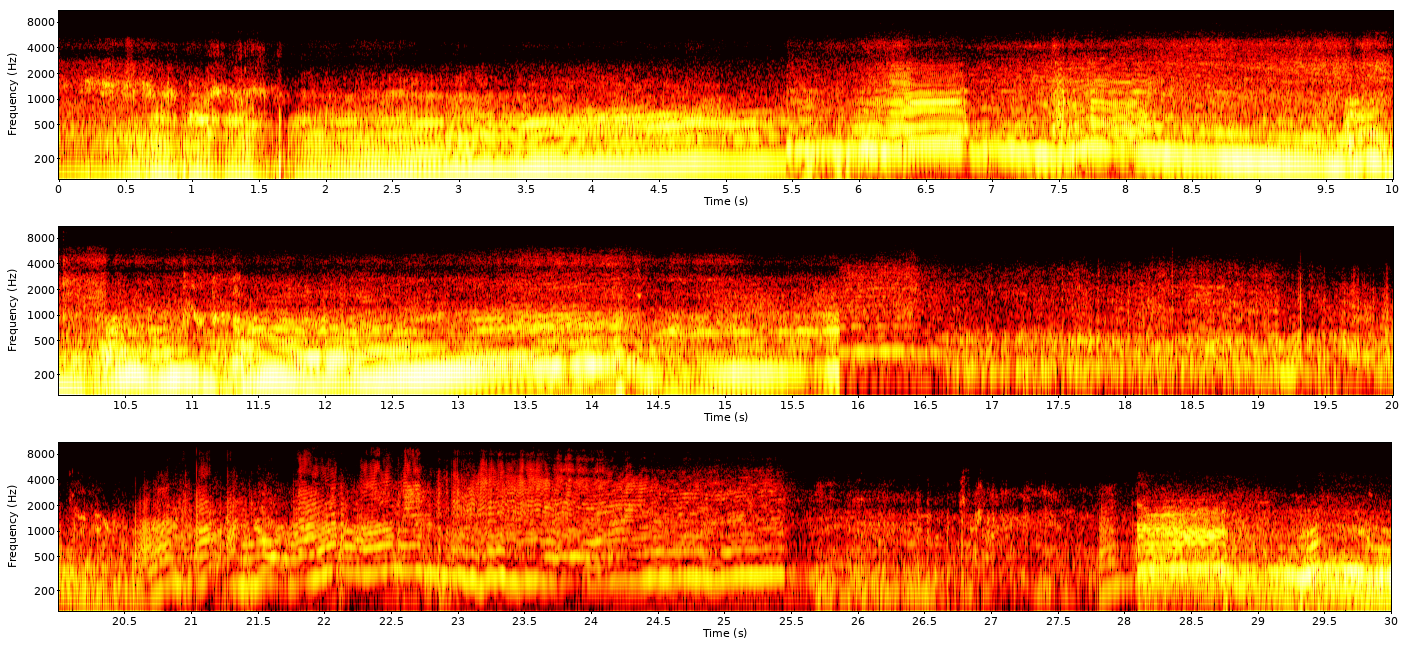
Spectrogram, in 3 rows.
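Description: Racing cars climbing a hill-climb road one after another, their engines revving up and dropping back at each gearshift as they pass. The sound cuts abruptly from one car to the next several times, and near the end a Porsche 911 racing car comes up loudly.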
